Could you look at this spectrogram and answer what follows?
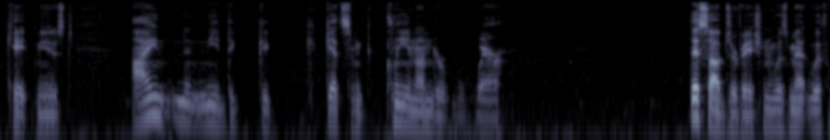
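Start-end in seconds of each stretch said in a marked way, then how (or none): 1.3-5.1 halting, softening stutter; stammering. A narrator's reading. Kate muses on what she needs, stammering. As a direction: stumble on the first consonants.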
